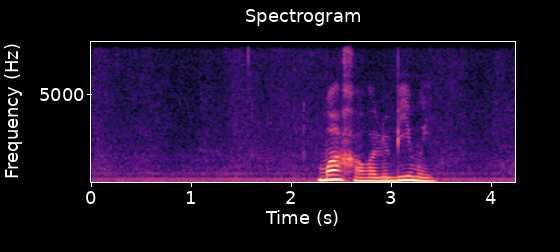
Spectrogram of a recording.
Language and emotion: Russian, neutral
